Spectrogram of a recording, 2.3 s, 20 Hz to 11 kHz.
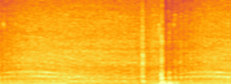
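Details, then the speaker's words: Towed-in comeback Dodge Dakota 3.7 with a cast-iron head and engine damage: rough uneven revs with sharp pops back through the intake; suspected overheating dropped a valve seat that smashed a valve, cause not confirmed. "valve seat would fall out and then smash a valve in creating this condition"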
